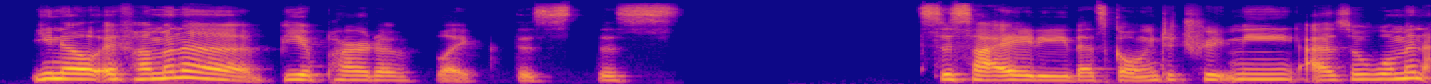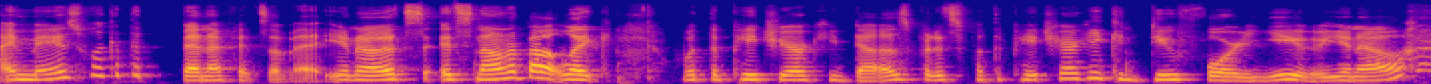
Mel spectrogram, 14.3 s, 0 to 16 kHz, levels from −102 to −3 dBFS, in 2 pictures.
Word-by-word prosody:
you 235 +3 +4
know, 230 -2 +9
if 220 0 +1
I'm 225 +1 +4
gonna 255 -5 +4
be 205 +1 +2
a 200 - +1
part 190 -2 -3
of, 175 -2 -5
like, 75 - -6 0.2
this 145 - -8
this 175 0 -8 1.2
society 185 -4 +2
that's 170 0 -4
going 165 +2 -4
to 205 - -8
treat 210 +1 -3
me 220 -1 -2
as 185 +1 -3
a 215 - -1
woman, 230 +4 +1
I - - +1
may 205 +4 +1
as 285 +1 -5
well 375 -2 -5
get 410 - -12
the 390 -2 -8 0.2
benefits 175 0 +1
of - - -8
it, 330 -2 -5
you 200 - -4
know, 190 -1 +3
it's 215 +1 +2
it's 210 +1 0
not 215 +3 +4
about 275 -4 +6
like, 200 -2 +2 0.3
what 200 +1 -6
the 205 - -4
patriarchy 200 -2 -2
does, 160 +7 -1
but 205 -2 -6
it's 190 0 -6
what 195 - -11
the 210 - -16
patriarchy 215 +5 -4
can 220 -6 -5
do 205 +1 0
for 180 -6 -2
you, 175 +6 -1
you 160 +3 -3
know? 165 0 0
205 Hz, 220 wpm, -24 LUFS, 185-220 Hz, 1.2 s, know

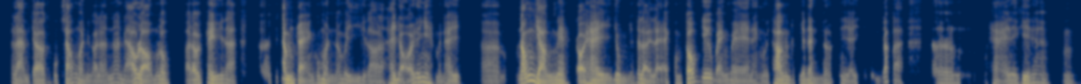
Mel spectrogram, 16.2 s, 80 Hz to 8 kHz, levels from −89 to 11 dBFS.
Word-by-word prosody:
nó - - -13
làm 95 -1 -2
cho 105 +2 0
cuộc 95 -2 -14
sống 130 +4 0
mình, 100 -6 -5
gọi 90 -1 -7
là, 90 +1 -7
nó 140 +6 -7
đảo 125 - +1
lộn 95 +6 +4
luôn, 120 -2 -1 0.2
và - - -4
đôi 115 +1 +2
khi 125 -3 +3
là, 105 -6 -4 0.3
ờ, - - -16
cái - - -21
tâm 125 -4 +6
trạng 100 -1 +1
của 120 - -7
mình 105 -7 -3
nó 105 - -8
bị, 100 -3 -6
gọi 95 -3 -7
là, 85 - -8
thay 120 +4 0
đổi 110 - 0
nữa 150 - 0
nha. 155 -4 0
Mình 90 -4 -13
hay, 95 -1 -3 0.3
ờ, 90 -1 -10 0.3
nóng 195 -1 +9
giận 95 +4 +6
nè, 105 -3 +3
rồi - - +5
hay 105 -2 +3
dùng 100 -3 -2
những 95 +3 -15
cái 135 - -1
lời 95 -9 +2
lẽ - - -3
không 120 -1 -11
tốt 140 +7 +5
với 150 -1 +2
bạn 90 -3 -3
bè 95 -3 -5
nè, 95 +1 -10
người 95 -2 -12
thân 115 -1 +5
trong 110 - -17
gia 120 - -4
đình 100 -5 -2
nữa, 110 +5 -9
như 120 - -10
vậy 95 +1 -9 0.2
cũng - - -21
rất - - -2
là, - - -8 0.4
ờ, 125 0 -7 0.5
hại 100 -3 -6
này 105 -1 -4
kia 120 -1 +2
đó 140 - -7
ha. 135 -5 -10 0.2
Ừm. 100 -1 -13
105 Hz, 250 wpm, -26 LUFS, 95-120 Hz, 0.5 s, nóng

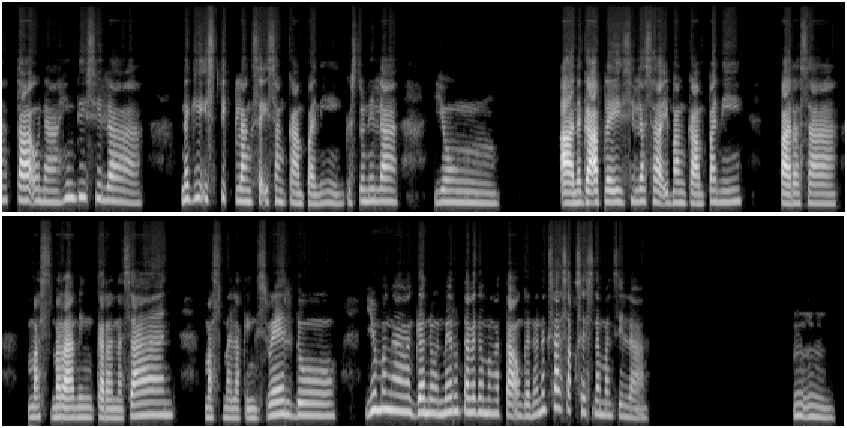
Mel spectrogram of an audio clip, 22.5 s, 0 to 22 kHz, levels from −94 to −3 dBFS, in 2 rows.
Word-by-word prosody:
tao 235 -3 +5
na 210 -2 -4
hindi 280 +4 -1
sila 225 -9 -3 0.5
nag-i-stick 265 +2 -4
lang 220 -1 +2
sa - - -3
isang 210 -1 -6
company 180 -1 -4
gusto 205 +2 -7
nila 220 -2 -1 0.5
'yong 205 0 -4 1.3
ah 190 0 +11
nag-a-apply 205 +1 +7
sila 225 +1 -3
sa 210 -3 +2
ibang 195 +2 -3
company 200 +4 -2 0.5
para 180 0 +6
sa 180 -1 -2 0.5
mas 185 -1 -4
maraming 180 0 +3
karanasan 210 +7 0 0.4
mas 180 -1 -5
malaking 170 -1 -6
suweldo 220 +2 -2 0.4
'yong 305 +7 +2
mga 310 -1 +3 0.2
gano'n 255 -2 +2
meron 275 +4 -1
talagang 270 -1 0
mga 250 -1 -5
taong 210 -1 +2
gano'n 215 +6 -5
nagsu-success 315 -5 -2
naman 230 -3 -4
sila. 185 -5 -9 2.0
Mm. 190 -4 -8
210 Hz, 100 wpm, -24 LUFS, 185-230 Hz, 2.0 s, ah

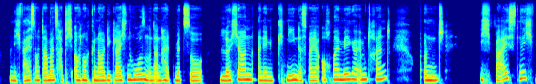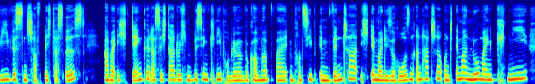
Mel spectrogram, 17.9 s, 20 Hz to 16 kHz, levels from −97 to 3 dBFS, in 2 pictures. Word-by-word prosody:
Und, 190 - -1
ich 180 - -5
weiß 195 +3 0
noch, 195 0 +1
damals 200 +3 +1
hatte 205 - -5
ich - - -8
auch 195 -1 +2
noch 205 -2 +3
genau 190 -2 +2
die 190 0 0
gleichen 200 +3 +2
Hosen 225 0 +4
und 190 - -1
dann 190 0 -1
halt 195 0 -2
mit 185 -1 0
so 180 +1 -1 0.3
Löchern 220 +5 +3
an 190 -2 -1
den 185 0 -1
Knien. 205 +1 +2
Das 185 0 -5
war 185 - -2
ja 185 0 -3
auch 220 - -8
mal 225 - +3
mega 230 +1 +4
im 230 +1 +1
Trend. 240 +5 -3 0.5
Und, 195 +1 +4 0.6
ich 215 - -4
weiß 235 +9 -2
nicht, 275 -4 -3
wie 225 +2 -1
wissenschaftlich 200 -4 -2
das 180 - -7
ist, 215 +9 -3 0.3
aber 205 -2 +1
ich 200 0 -8
denke, 235 +8 -1
dass 220 -1 -4
ich 210 - -4
dadurch 210 0 -3
'n 195 - 0
bisschen 220 +1 0
Knieprobleme 190 -4 -2
bekommen 195 +1 +1
habe, 205 +2 -2
weil 190 0 -2
im 200 - +1
Prinzip 200 +2 -3
im 190 -2 +2
Winter 240 +6 +1
ich 215 - -7
immer 210 -2 +4
diese 190 0 0
Hosen 200 +5 +1
anhatte 255 +3 -2
und 205 0 0
immer 255 +1 +3
nur 235 +2 +7
mein 220 -2 +3
Knie 245 +5 +3
205 Hz, 215 wpm, -23 LUFS, 190-230 Hz, 0.6 s, nur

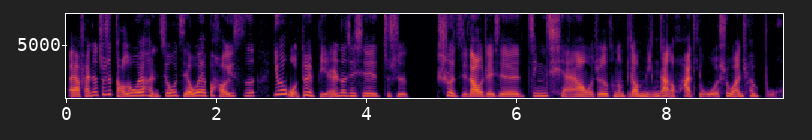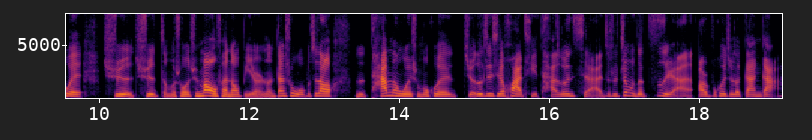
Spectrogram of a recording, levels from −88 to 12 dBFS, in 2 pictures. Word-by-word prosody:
哎 195 - +1
呀， 190 - +4
反 220 +2 0
正 300 - -3
就 345 - -4
是 360 - 0
搞 265 - -2
得 225 - 0
我 270 +1 +4
也 285 - +4
很 225 -9 -4
纠 250 +7 -1
结， 215 -6 -1
我 265 +8 +4
也 265 - +1
不 280 - -2
好 205 -9 -1
意 215 - -2
思 255 +1 -7 0.2
因 335 - -2
为 390 - +3
我 - - +2
对 300 -2 +1
别 180 -3 -7
人 215 +2 -1
的 265 - -1
这 245 -1 -3
些 230 -1 -2
就 210 0 -12
是 190 -2 -6 0.4
涉 275 -6 0
及 185 -3 -8
到 205 -1 +7
这 200 0 -2
些 195 -1 -2
金 235 +4 -5
钱 205 -6 -5
啊， 190 0 +2
我 180 - -2
觉 195 +2 -3
得 210 - +2
可 205 -2 -8
能 190 +2 -5
比 205 - -16
较 200 0 +4
敏 195 -1 -3
感 - - +6
的 - - -3
话 205 -1 +3
题， 190 0 -12
我 185 +1 -4
是 195 - -6
完 190 -3 +1
全 220 0 -5
不 165 0 -14
会 190 -2 0 0.3
去 195 -2 +1
去 195 -3 0
怎 185 - -8
么 200 - -5
说， 190 0 0
去 195 - -3
冒 240 0 +10
犯 200 -2 +1
到 180 -1 +2
别 180 - -6
人 - - -6
的。 - - -7
但 230 +1 +2
是 245 - -5
我 185 -7 0
不 200 - -12
知 230 +3 -5
道， 225 -2 +8 0.4
呃， 185 - -6
他 230 +2 +7
们 255 -3 0
为 200 -2 +2
什 195 - -8
么 185 0 -4
会 185 -3 -2
觉 180 - -4
得 215 +2 +2
这 220 +1 -3
些 220 0 +1
话 220 -2 +6
题 190 0 -12
谈 170 -1 -5
论 215 +2 -4
起 205 - -11
来 - - -4
就 200 - -14
是 205 +1 -8
这 280 +8 -3
么 235 - -6
地 200 -1 -2
自 215 +2 -5
然， 175 - -5
而 195 - -1
不 195 0 -16
会 220 +1 -2
觉 190 - -7
得 190 - -2
尴 185 -1 -2
尬。 190 -1 +1
205 Hz, 330 characters per minute, -25 LUFS, 190-230 Hz, 0.4 s, 冒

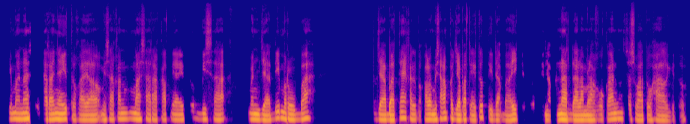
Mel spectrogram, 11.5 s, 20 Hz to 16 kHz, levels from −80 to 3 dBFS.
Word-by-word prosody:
gimana 130 0 +2
sih - - -25
caranya 120 +1 +4
itu 125 -3 -4
kayak 105 0 +2 0.2
misalkan 120 +3 -2 0.2
masyarakatnya 115 -1 -3
itu - - -15 0.2
bisa 120 -1 -3 0.6
menjadi 115 +1 +2
merubah 120 +2 +2 1.1
pejabatnya 115 +3 +2
kalu 115 -1 0
kalau 115 0 +3
misalkan 135 +4 +1
pejabatnya 115 -3 +1
itu 150 - -1
tidak 110 -1 -2
baik, 110 +4 +1
gitu - - -32 0.2
tidak 105 -2 -5
benar 115 0 +6
dalam 105 0 +4
melakukan 110 +3 0 0.2
sesuatu 105 -3 -3
hal 100 -2 -1
gitu? 95 - -17
115 Hz, 140 wpm, -21 LUFS, 110-120 Hz, 1.1 s, benar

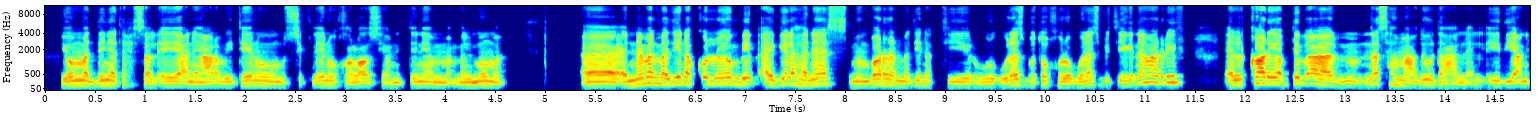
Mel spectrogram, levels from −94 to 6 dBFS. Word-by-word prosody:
يوم 135 +3 +1
ما 145 - +5
الدنيا 140 +4 -1
تحصل 135 0 -6
إيه، 125 0 -2
يعني 125 -3 0
عربيتين 115 +5 -1
وموتوسكلين 125 0 -6
وخلاص، 120 -3 0
يعني 105 +1 -9
الدنيا 115 +2 -6
م 110 -1 -4
ملمومة. 110 0 -3 0.8
آآ 120 0 +5
إنما 170 +8 +3
المدينة 190 0 +2
كل 190 -1 -2
يوم 185 -1 +1
بيبقى 180 -2 -1
ييجي 150 +4 -1
لها 175 -5 0
ناس 175 +4 -2
من 125 0 -4
برّه 165 +3 +5
المدينة 130 0 -6
كتير، 115 -2 -8
و 110 +1 -6
وناس 160 +1 0
بتخرج 125 -4 -4
وناس 145 +5 -3
بتيجي. 145 -2 -7
إنما 225 +5 +2
الريف، 215 0 -2 0.4
القرية 195 +5 +7
بتبقى 175 -4 +5
م 135 - -8
ناسها 185 -1 -2
معدودة 145 +1 -1
على 100 +2 -3
الإيد 130 -3 -10
يعني، 125 0 -1
135 Hz, 165 wpm, -22 LUFS, 120-170 Hz, 0.8 s, القرية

